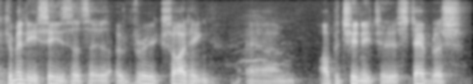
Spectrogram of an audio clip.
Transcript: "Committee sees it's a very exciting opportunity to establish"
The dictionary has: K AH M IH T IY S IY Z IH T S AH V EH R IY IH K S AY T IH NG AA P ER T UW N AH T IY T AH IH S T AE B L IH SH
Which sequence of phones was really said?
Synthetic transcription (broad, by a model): K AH M IH T IY S IY Z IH T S AH V EH R IY IH K S AY T IH NG AA P ER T UW N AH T IY T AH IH S T AE B L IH SH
